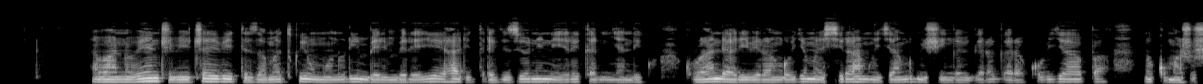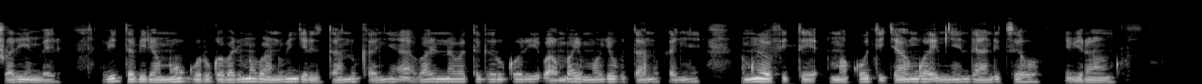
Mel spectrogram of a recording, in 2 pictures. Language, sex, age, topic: Kinyarwanda, male, 18-24, education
